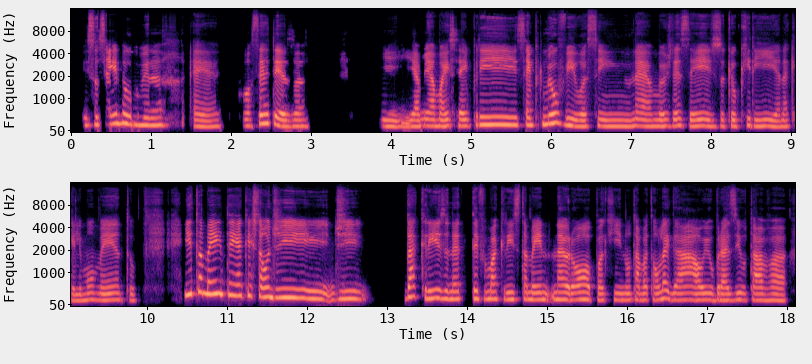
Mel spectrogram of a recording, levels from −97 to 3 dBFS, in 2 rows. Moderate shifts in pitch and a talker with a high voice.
Yes: average, 3.6 semitones; high, 200 Hz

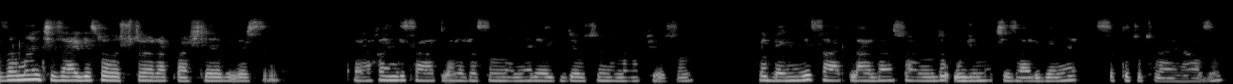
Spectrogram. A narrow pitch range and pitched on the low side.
No: narrow, 1.9 semitones; medium, 175 Hz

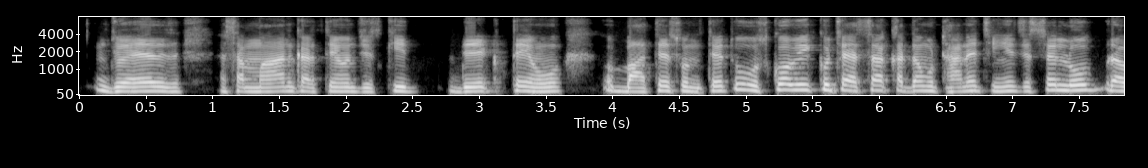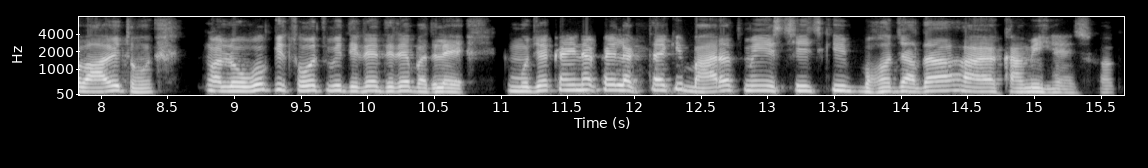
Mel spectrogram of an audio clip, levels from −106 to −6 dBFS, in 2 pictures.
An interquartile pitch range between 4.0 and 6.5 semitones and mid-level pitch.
No: average, 3.6 semitones; medium, 165 Hz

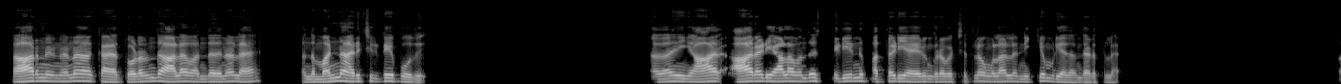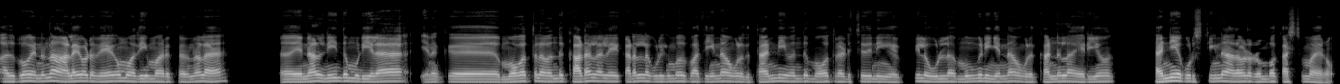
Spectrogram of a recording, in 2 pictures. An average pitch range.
No: narrow, 2.3 semitones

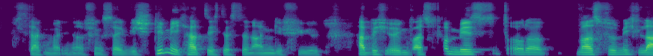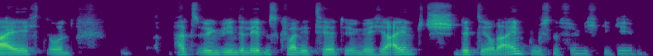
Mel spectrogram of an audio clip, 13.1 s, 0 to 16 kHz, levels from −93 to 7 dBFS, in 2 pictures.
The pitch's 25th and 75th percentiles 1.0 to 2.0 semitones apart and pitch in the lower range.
No: average, 2.7 semitones; low, 120 Hz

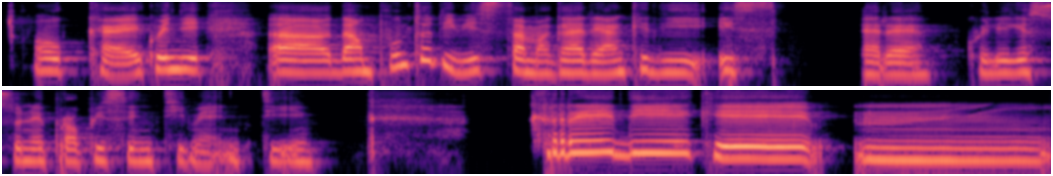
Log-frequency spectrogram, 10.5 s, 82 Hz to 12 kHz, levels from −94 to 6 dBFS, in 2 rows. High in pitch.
Yes: high, 195 Hz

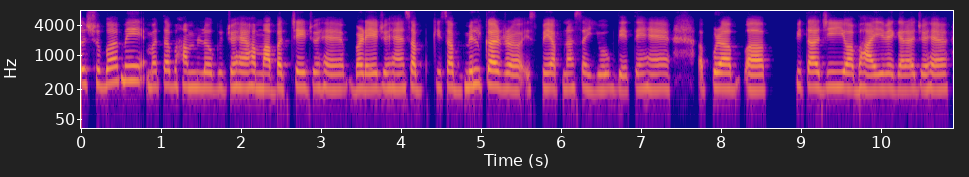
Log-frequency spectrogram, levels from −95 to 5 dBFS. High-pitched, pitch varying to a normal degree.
No: high, 215 Hz; narrow, 1.6 semitones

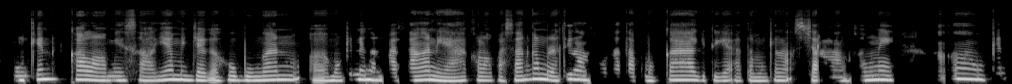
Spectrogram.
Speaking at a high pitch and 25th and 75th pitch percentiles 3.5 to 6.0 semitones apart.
No: high, 195 Hz; narrow, 2.4 semitones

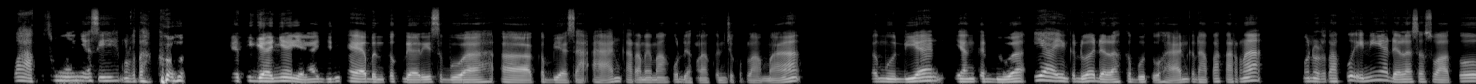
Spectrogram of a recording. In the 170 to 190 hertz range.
No: low, 125 Hz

